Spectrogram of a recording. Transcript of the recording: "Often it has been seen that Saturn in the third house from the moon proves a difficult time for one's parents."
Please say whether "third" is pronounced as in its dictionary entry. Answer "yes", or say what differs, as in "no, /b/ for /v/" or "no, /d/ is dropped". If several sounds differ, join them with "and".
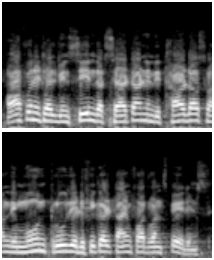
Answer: no, /t/ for /θ/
